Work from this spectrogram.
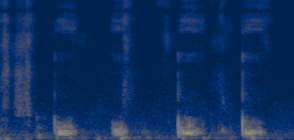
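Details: Gray Russian Blue cat purring while licking a hand and kneading on a person's stomach; rumbling low purr pulses about once a second, each with a soft breathy rasp, close and indoors.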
